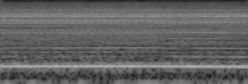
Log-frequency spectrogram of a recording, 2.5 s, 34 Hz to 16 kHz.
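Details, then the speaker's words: Plow truck salting its route at about 22°F before dawn: a steady low hum that goes with wheel rotation, without knocks or grinding. The driver suspects a wheel bearing but is unsure of the cause. "but my truck is making a new noise it kind of sounds like a wheel bearing or something like that I'm not exactly sure what it is it's a bit of like a a humming noise that goes with the rotation"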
